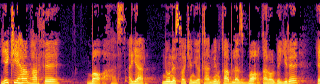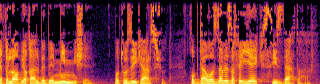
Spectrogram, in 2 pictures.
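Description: In a recorded recitation lesson, a man speaks formally and politely, explaining patiently and drawing sounds out slowly to demonstrate them. His voice sits on the high side with a darkish tone, and the highs are cut off.

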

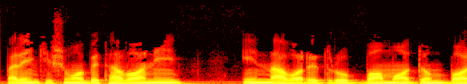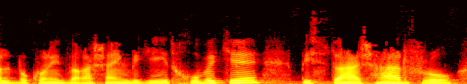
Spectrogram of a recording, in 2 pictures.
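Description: A man teaching Quranic pronunciation on a radio program, drilling syllables slowly and deliberately. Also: on the low side. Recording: tinny phone-like radio sound.

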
